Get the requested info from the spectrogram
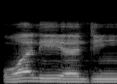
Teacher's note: Hukum bacaan yang ada dalamnya adalah mad tabi'i 2 ketuk. Dini ada bacaan mad arid lisukun jika diwakofkan sehingga dibaca panjang.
